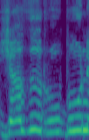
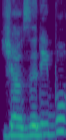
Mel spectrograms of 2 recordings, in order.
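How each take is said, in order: First: The second vowel is 'u'. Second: The second vowel is 'i'. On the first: The speaker calls it wrong. "यजरुबू नहीं है" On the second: The speaker calls it right. "यजरिबू बन गया"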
